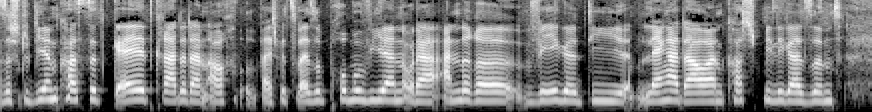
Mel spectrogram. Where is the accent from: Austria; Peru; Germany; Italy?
Germany; Berlin; Ich bin ja in Ost-Berlin geboren, aber dann in Kreuzberg zur Schule gegangen und in den Kinderladen und in so einem sehr alternativ linksgrünen Milieu aufgewachsen, recht klassengemischt.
